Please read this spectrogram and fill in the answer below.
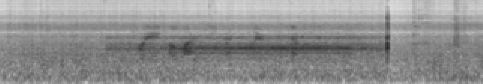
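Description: Radio scanner static hissing, with a faint steady tone in the middle. A sharp click about five seconds in cuts it off.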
